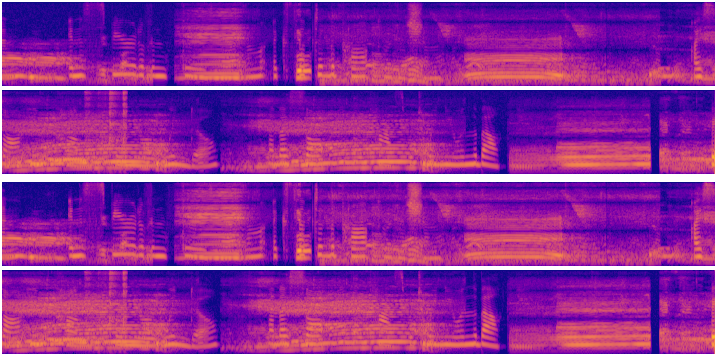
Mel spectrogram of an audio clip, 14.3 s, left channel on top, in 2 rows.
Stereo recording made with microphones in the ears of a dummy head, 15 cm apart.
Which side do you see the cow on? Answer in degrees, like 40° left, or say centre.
40° right.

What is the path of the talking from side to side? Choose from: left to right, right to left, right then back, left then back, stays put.
stays put.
